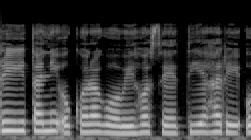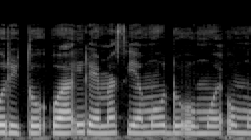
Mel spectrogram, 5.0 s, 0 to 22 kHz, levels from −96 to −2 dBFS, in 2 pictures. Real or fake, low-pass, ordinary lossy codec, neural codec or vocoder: real; 10.8 kHz; none; none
